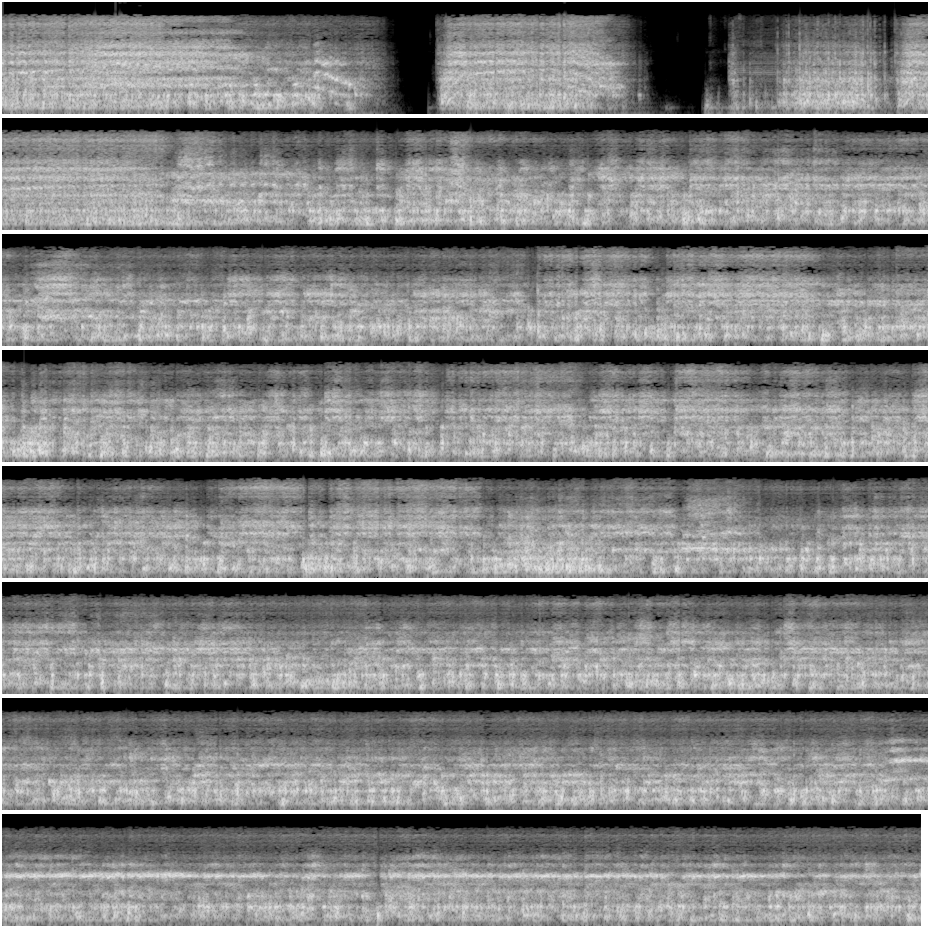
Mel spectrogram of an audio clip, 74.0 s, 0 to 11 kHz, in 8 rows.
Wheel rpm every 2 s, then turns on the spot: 180, 130, 100, 10, 60, 190, 200, 200, 200, 200, 200, 200, 200, 200, 200, 200, 200, 200, 200, 200, 200, 200, 200, 200, 200, 200, 200, 200, 200, 200, 200, 200, 220, 230, 230, 240, 230.
none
